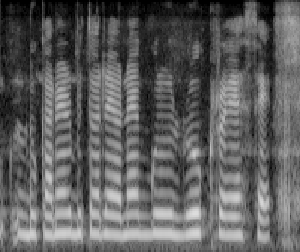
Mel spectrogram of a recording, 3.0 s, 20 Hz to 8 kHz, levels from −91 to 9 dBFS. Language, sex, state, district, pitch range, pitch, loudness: Bengali, female, Assam, Hailakandi, 230-240 Hz, 235 Hz, -14 LUFS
